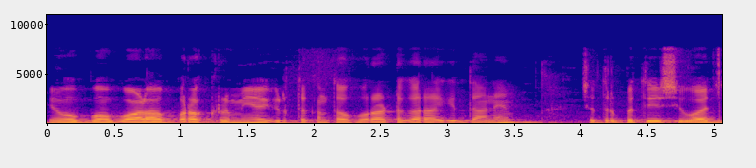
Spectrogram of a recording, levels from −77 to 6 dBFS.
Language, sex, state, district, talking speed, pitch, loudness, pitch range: Kannada, male, Karnataka, Belgaum, 105 wpm, 130 Hz, -17 LUFS, 125-135 Hz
